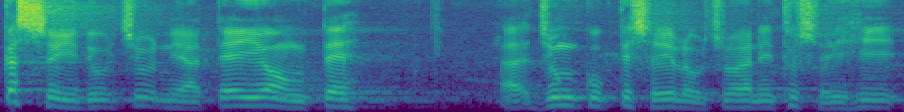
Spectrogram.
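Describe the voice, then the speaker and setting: A man's voice: medium pitch, a little fast, pushed and bright. A church elder from Mizoram giving an earnest, exhorting motivational sermon to young people, quoting scripture as he goes. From Mizoram, India. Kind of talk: sermon-style motivational speech. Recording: long hall reverb.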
